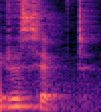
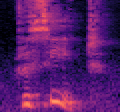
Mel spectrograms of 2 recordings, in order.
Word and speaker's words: receipt: Another word is receipt. We don't say receipt because the P again is supposed to be a silent one. So that's why we pronounce the word as receipt.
